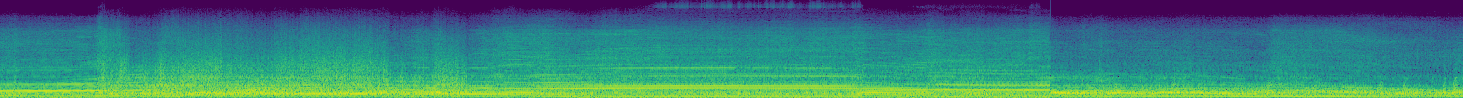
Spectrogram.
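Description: Sport bike engine heard from the rider's seat: it revs up and changes pitch a few times in the first ten seconds or so, holds a steady note, then drops and falls away as the bike rolls off and slows. Wind rush over the helmet and bike runs under it throughout.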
